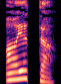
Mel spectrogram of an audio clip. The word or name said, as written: ಆಯತ್ತ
